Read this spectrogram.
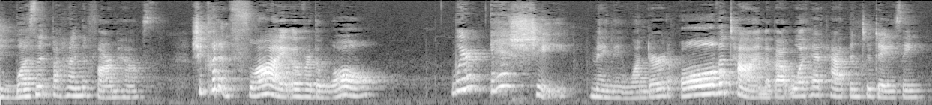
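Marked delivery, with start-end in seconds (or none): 4.5-5.7 high, slow, anxious wondering; a slow high fretful plea; worried question. Acted. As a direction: ask it with a pained worry. Worried owner asking.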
